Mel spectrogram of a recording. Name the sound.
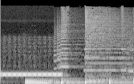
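telephone dial tone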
